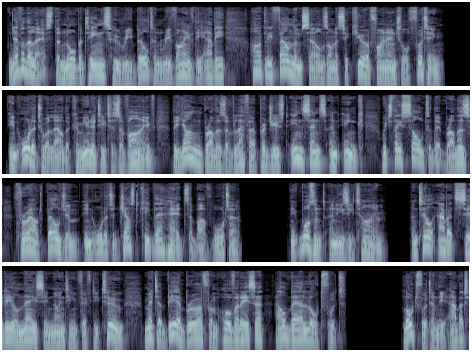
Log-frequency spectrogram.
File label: Audioguide; Leffe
